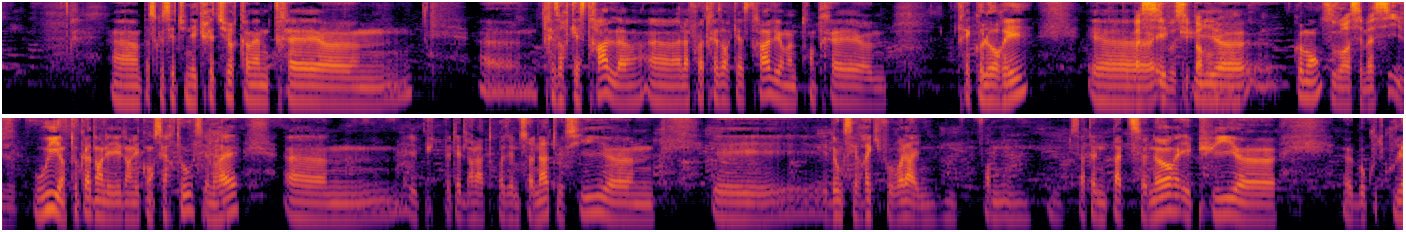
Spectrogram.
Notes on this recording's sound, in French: En direct et en public depuis l'Hôtel Bedford ce soir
